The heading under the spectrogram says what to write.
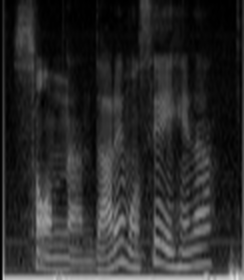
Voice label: "hena", awaji ben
